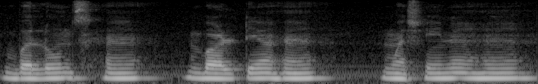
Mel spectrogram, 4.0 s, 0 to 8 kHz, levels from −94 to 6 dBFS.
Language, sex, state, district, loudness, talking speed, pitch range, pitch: Chhattisgarhi, male, Chhattisgarh, Balrampur, -32 LUFS, 90 wpm, 140-145 Hz, 140 Hz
